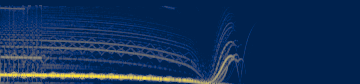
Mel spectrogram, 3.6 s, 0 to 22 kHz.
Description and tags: Attack Zound-12
Similar to "Attack Zound-02" but with a long decay and a strange sound effect at the end of the decay. This sound was created using the Waldorf Attack VSTi within Cubase SX.
electronic, soundeffect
